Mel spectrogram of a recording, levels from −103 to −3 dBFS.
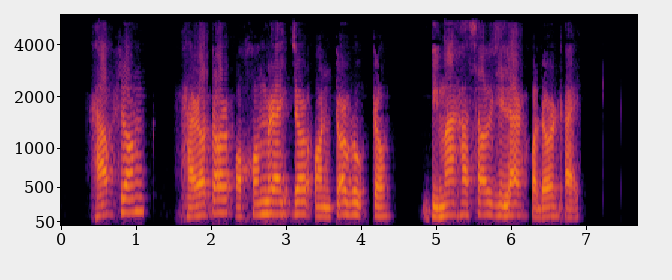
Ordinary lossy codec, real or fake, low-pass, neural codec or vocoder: AAC, 24 kbps; fake; 5.4 kHz; codec, 16 kHz, 2 kbps, FunCodec, trained on LibriTTS, 25 frames a second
